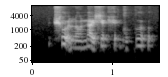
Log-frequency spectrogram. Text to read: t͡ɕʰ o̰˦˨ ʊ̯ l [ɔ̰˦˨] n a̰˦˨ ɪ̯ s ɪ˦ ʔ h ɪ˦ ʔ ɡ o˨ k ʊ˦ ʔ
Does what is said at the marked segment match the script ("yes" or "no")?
no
